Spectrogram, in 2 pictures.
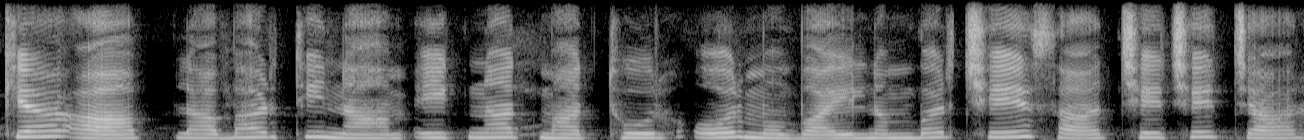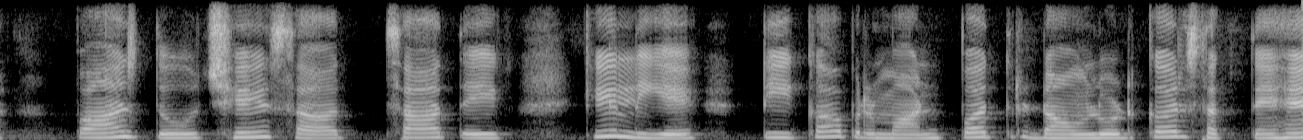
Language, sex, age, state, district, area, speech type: Hindi, male, 60+, Rajasthan, Jaipur, urban, read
